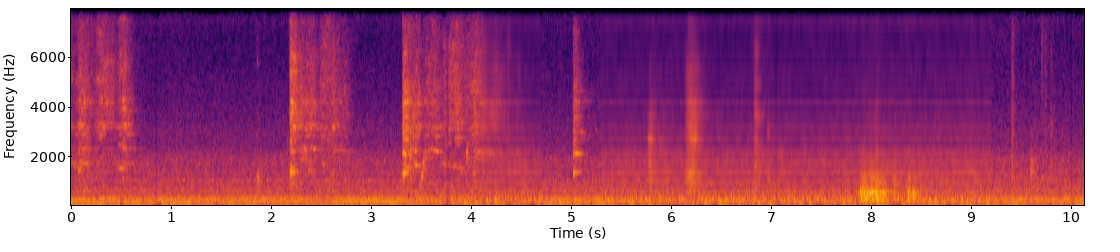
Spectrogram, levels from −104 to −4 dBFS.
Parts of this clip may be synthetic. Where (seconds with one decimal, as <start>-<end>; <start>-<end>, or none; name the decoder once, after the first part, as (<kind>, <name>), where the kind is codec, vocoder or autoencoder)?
4.1-4.7 (vocoder, Vocos); 5.3-9.2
